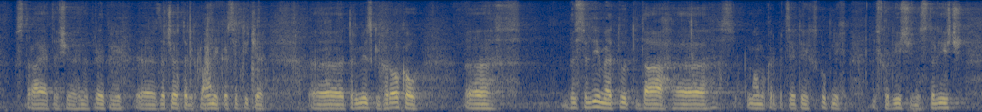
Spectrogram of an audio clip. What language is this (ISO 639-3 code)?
slv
